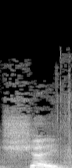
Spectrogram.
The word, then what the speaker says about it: Shea: world shea figure though maybe some people pronounce it sheer it should be shay uh this is a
